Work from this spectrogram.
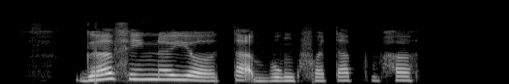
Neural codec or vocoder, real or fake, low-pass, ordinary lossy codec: none; real; 7.2 kHz; AAC, 64 kbps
